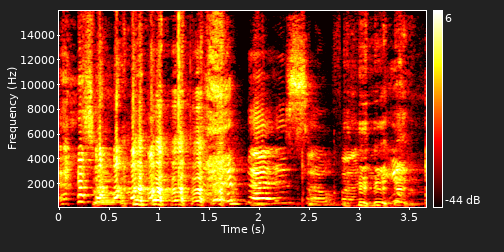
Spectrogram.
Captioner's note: laughing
